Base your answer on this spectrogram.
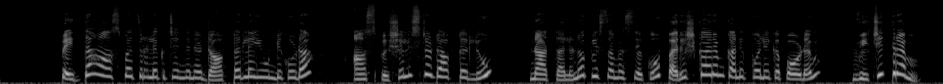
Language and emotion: Telugu, surprised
